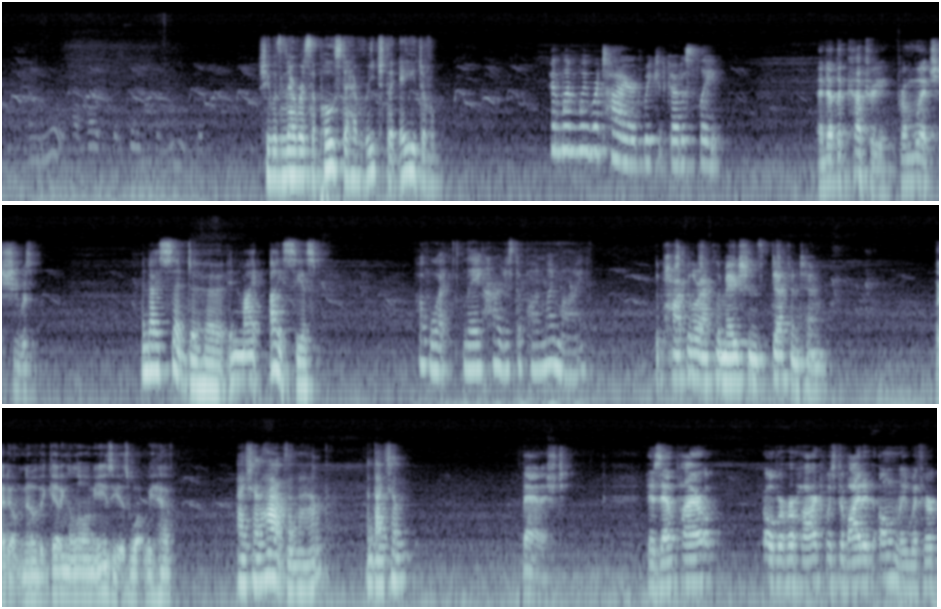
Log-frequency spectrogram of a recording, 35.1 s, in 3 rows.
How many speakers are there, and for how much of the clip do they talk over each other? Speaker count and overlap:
9, no overlap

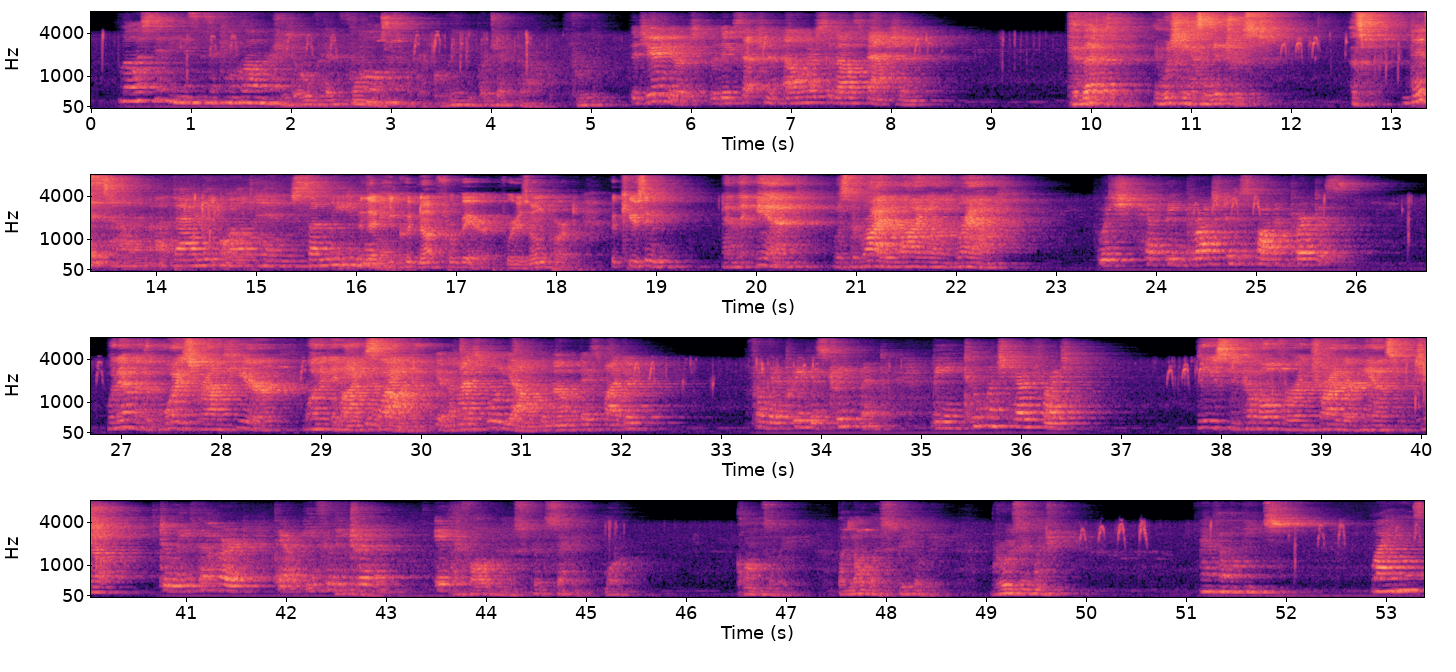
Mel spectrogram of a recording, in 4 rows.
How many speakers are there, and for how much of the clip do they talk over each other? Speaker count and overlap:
8, about 8%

